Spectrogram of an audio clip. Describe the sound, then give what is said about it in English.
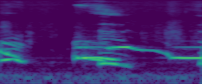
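A child imitates an owl's hoot with a short falling call, then a longer wavering, howl-like note, voiced and fairly loud with a slight pause between. “An owl? What's that? What does an owl sound like?”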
